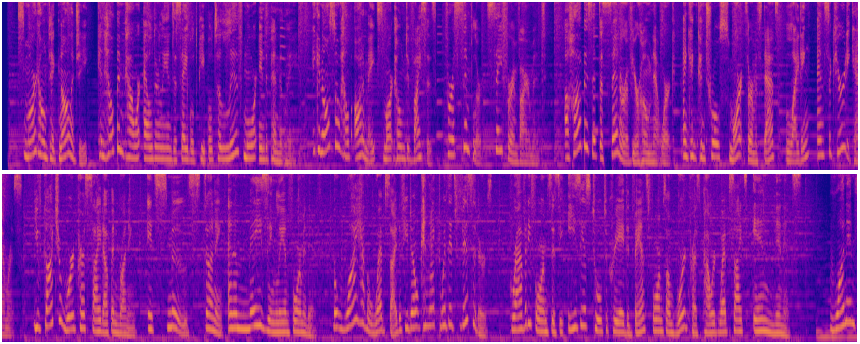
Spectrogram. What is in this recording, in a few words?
40s Female Explainer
